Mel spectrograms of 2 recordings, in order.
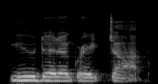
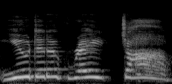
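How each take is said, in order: First: It is said without excitement. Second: It is said with excitement.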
